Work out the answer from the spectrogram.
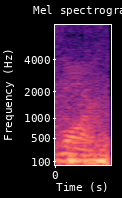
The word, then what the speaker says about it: Worm: No, it's warm. It's WAARM, Warm. but pronounced warm.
